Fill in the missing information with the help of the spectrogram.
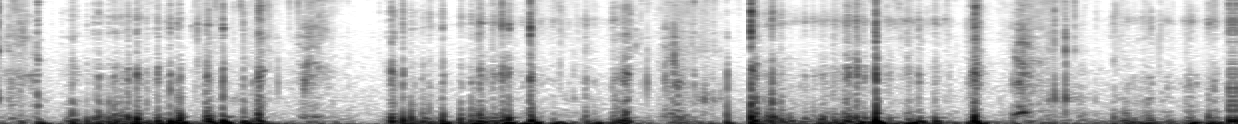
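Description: A utility knife blade cuts into a solid, dry, light blue oval soap bar, peeling off curled shavings. Dense, dry crunching and scraping crackles repeat rapidly with sharp bright snaps over a low, muffled body.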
